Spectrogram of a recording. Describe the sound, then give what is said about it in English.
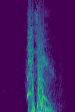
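A single loud sneeze bursts out sharply, a breathy explosive burst that trails off quickly into silence, with no talking around it. “Sneezing tells us that we are sick, doesn't it?”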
